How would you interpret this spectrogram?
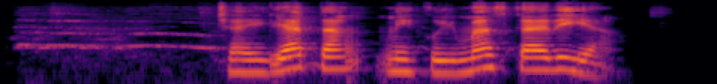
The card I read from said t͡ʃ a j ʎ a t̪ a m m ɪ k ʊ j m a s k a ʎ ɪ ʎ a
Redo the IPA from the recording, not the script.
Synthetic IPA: t͡ʃ a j ʎ a t̪ a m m ɪ k ʊ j m a s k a ɾ ɪ j a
